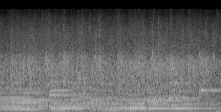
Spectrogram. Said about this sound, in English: Y'all give the Lord a good hand clap. Amen.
